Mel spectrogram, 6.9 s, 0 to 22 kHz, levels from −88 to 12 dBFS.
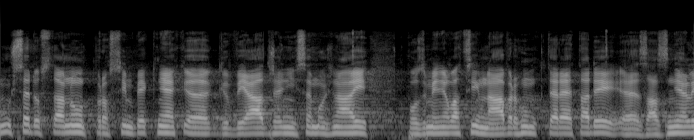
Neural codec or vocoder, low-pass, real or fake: none; 9.9 kHz; real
